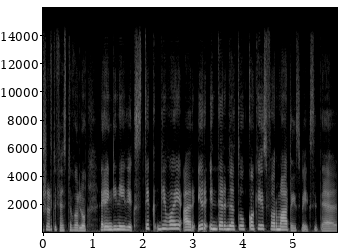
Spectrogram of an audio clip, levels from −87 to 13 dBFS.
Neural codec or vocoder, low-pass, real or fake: codec, 44.1 kHz, 2.6 kbps, SNAC; 14.4 kHz; fake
